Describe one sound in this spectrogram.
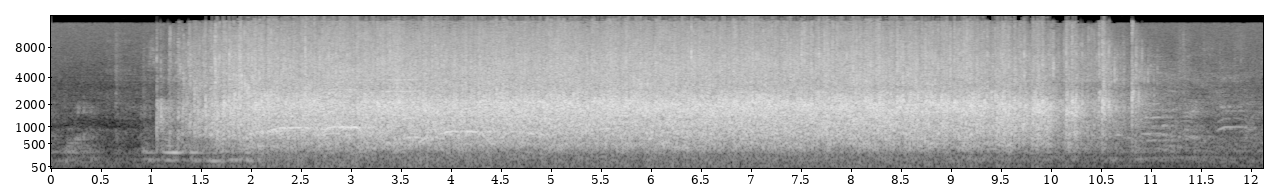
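An audience claps and cheers loudly.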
